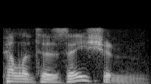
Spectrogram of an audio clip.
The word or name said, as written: pelletization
